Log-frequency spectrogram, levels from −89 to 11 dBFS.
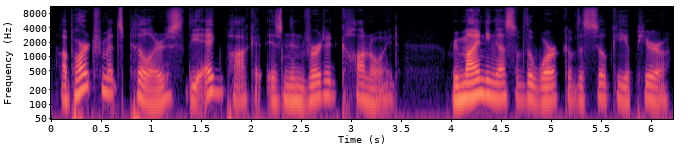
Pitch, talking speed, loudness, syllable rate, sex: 130 Hz, 195 wpm, -23 LUFS, 5.8 syllables/s, male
